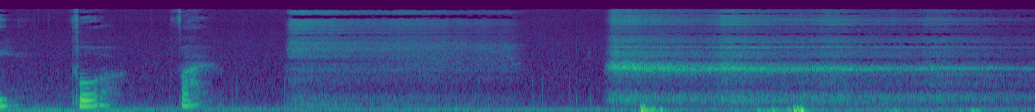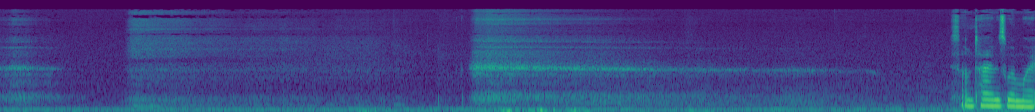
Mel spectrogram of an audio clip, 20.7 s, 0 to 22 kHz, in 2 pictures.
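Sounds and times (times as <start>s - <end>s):
speech: 0.0s - 1.2s, 1.8s - 2.1s, 20.0s - 20.6s
slow deliberate breathing in and out: 2.8s - 5.4s, 6.0s - 19.8s.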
